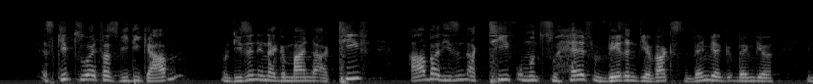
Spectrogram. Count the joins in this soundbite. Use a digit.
0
